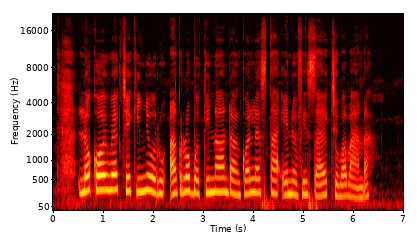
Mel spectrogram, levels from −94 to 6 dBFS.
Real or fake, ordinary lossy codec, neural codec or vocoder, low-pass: real; none; none; none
